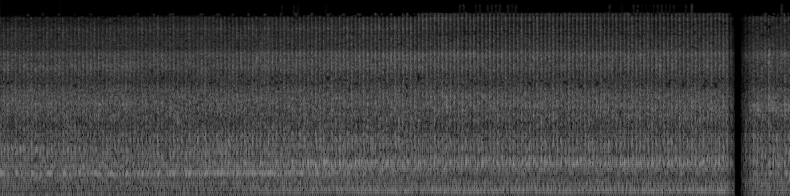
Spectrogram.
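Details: Ford Ranger WL diesel at idle: steady, fairly even knock about three a second over a harsh clattery run; cylinder head replaced with a Chinese unit after overheating, knock cause still unknown.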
